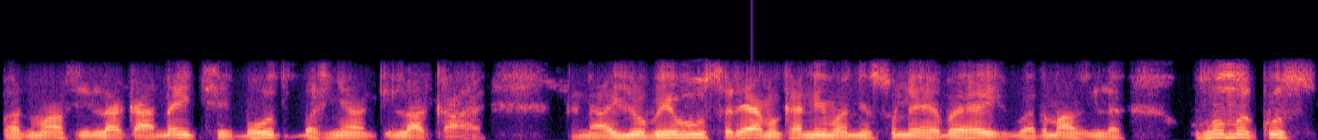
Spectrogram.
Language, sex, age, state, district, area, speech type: Maithili, male, 18-30, Bihar, Samastipur, rural, conversation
